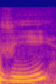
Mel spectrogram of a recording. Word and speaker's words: vis: Tu vis, don't pronounce the S at the end, okay?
